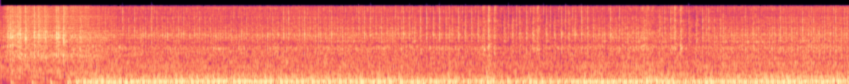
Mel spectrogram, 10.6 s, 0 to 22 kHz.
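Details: ATV with a 107/110/125cc engine, just reassembled after clutch disc replacement: brief cranking bursts, then it catches and settles into a steady, even idle with a firm low thrum, running cleanly.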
